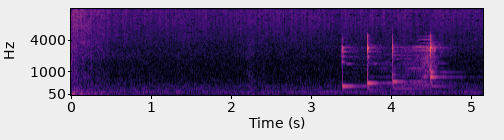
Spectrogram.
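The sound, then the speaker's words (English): A brief startup melody from smart glasses being put on: four bright, chiming electronic notes in quick succession, roughly rising in pitch, following a few seconds of faint low handling rumble. No one speaks. “And hopefully you heard the startup music.”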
